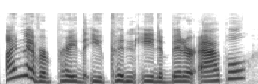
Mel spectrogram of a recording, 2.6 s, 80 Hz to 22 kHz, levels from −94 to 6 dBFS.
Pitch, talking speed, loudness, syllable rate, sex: 250 Hz, 230 wpm, -19 LUFS, 5.5 syllables/s, female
